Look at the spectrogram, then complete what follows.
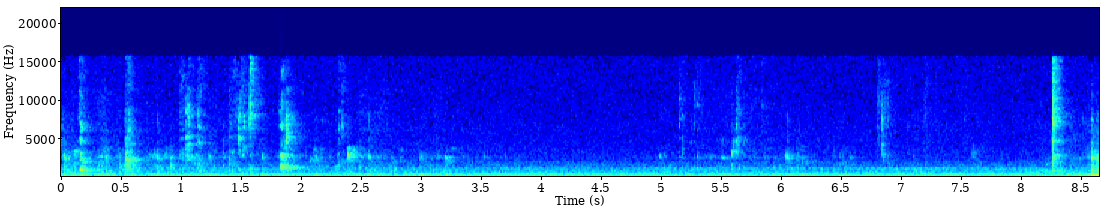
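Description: Faint mouth sounds from eating vegan cornbread: soft wet clicks and smacks of chewing in the first couple of seconds, a quiet stretch, then a bite into the cornbread near the end.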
